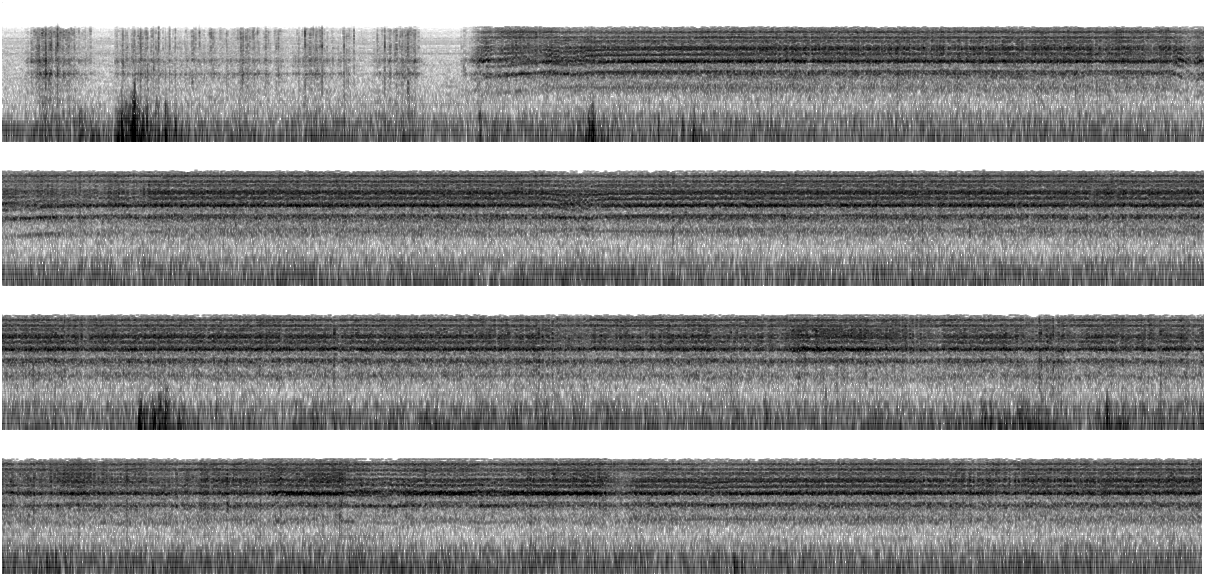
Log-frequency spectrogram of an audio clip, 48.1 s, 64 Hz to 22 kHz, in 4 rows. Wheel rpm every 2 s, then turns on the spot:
20, 20, 80, 160, 160, 150, 150, 160, 160, 160, 160, 160, 160, 160, 160, 160, 160, 160, 160, 160, 160, 160, 160, 160.
0-4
